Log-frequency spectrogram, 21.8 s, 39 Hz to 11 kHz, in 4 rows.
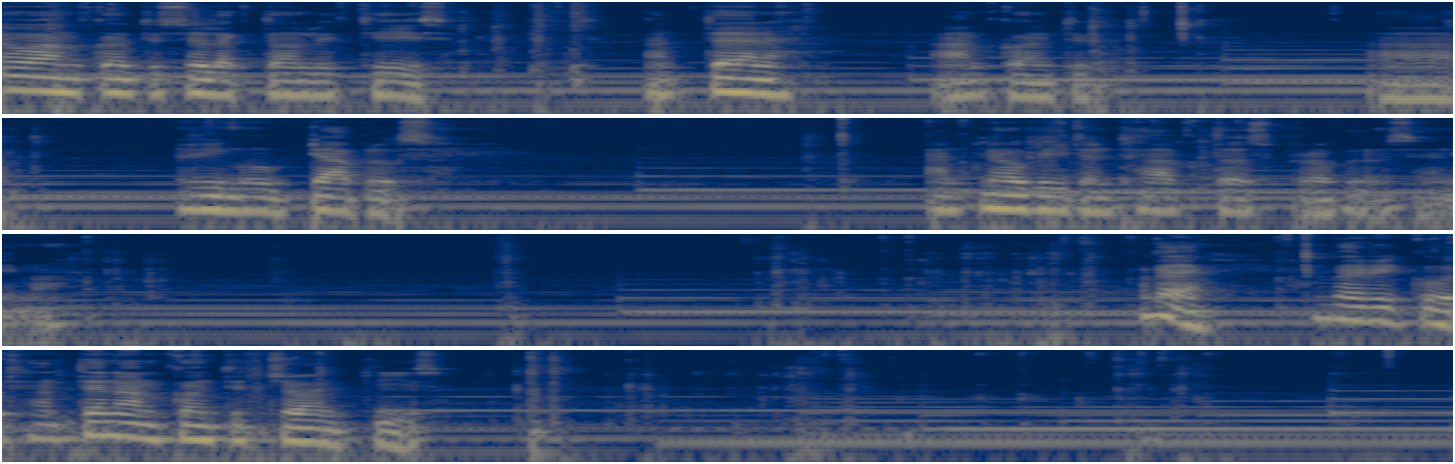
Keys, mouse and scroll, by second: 0.2-6.2 right drag, 6.2 x, 6.2 w, 8.4 Tab, 8.5 middle click, 9.0 a, 9.7 ctrl+s, 11.2 Tab, 12.6-14.5 drag, 13.8 Tab, 14.3-16.9 middle drag, 14.3 a, 14.5 a, 15.0 ctrl+s, 16.2-19.0 right drag, 18.2 ctrl+j, 19.0 a, 19.6 ctrl+s, 19.9-21.7 middle drag, 20.3-21.7 drag.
